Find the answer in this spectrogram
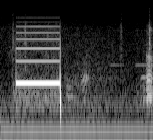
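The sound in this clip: A telephone line tone sounds as a call is taken on a religious question-and-answer call-in line: one steady, loud tone lasting about a second over a low hum, then quiet with faint background noise.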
